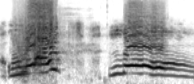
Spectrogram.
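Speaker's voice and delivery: high, loud disbelieving what and no; shocked yell. Real, not acted. Streamer seeing himself targeted, yelling in shock. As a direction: cry out in disbelief. Reacting to his own death.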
